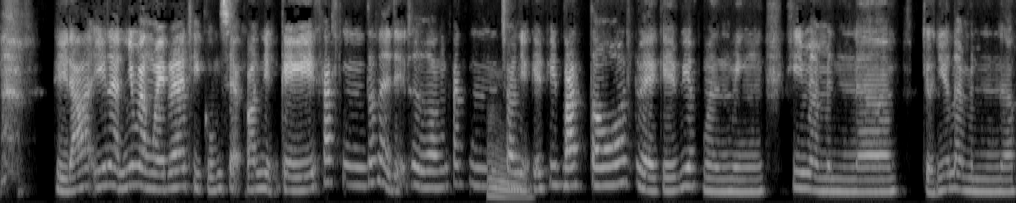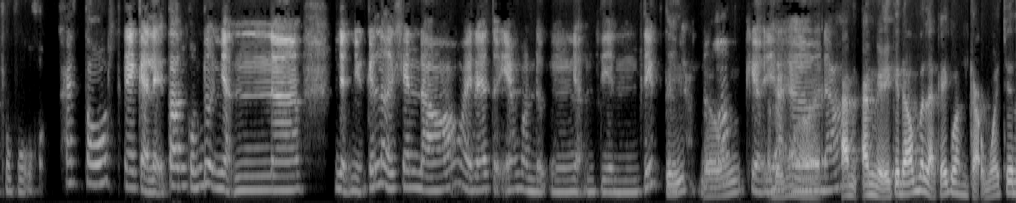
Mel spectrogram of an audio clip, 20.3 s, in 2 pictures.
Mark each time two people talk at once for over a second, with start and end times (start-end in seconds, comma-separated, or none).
16.8-18.6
